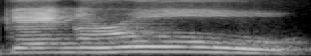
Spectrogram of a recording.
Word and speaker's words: kangaroo: Ok, kangaroo. Âm trọng âm rơi vào ru, kangaroo, right?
